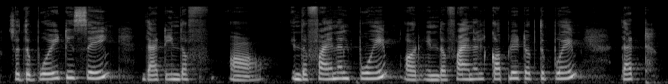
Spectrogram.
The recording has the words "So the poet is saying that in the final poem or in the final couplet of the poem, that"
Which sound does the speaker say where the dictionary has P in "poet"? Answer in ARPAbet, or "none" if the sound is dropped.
B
